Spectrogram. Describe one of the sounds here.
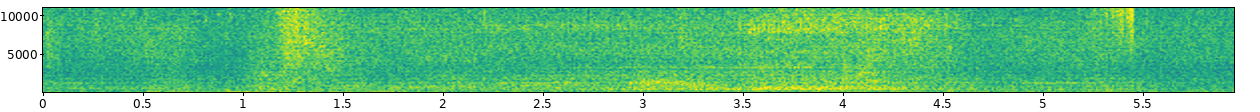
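A sword strikes with a sharp impact.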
